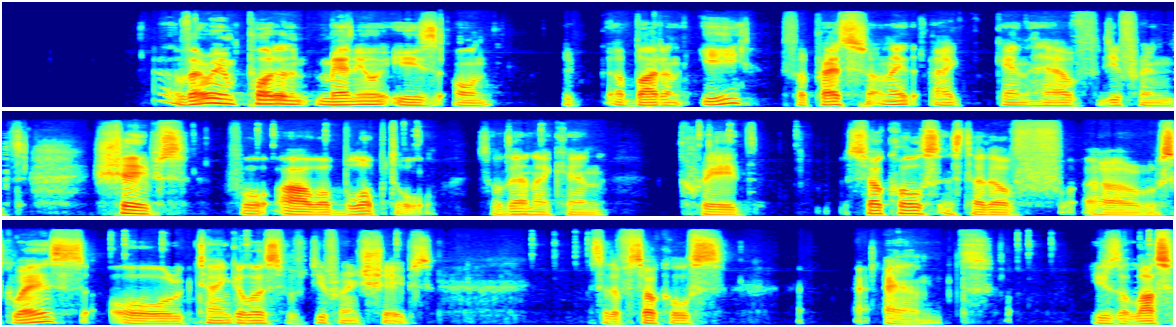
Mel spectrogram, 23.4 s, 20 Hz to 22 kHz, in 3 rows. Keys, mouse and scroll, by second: 0.8 alt+F12, 4.9 e, 9.4-11.3 drag, 11.3 alt+click, 12.5 click, 13.6 e, 16.3-18.2 drag, 18.2 alt+click, 19.2 alt+right click, 19.5 alt+click, 21.3 e, 22.3 click.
